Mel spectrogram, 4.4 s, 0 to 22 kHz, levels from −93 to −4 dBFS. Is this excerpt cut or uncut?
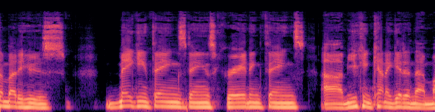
cut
